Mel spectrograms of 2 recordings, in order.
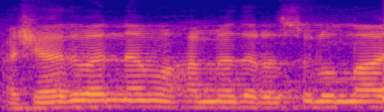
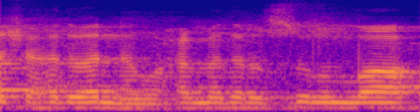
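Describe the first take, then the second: The two takes are said the same way.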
